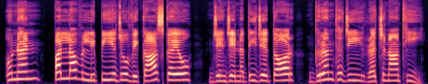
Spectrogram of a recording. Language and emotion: Sindhi, neutral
